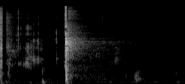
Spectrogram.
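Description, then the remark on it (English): A can of Love Seat beer from Upper Pass cracks open with one sharp, loud snap, then a brief fading fizz of hissing carbonation with minimal spray. Faint metallic handling clicks come just before it, with no talking. “3, 2, 1, crack.”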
